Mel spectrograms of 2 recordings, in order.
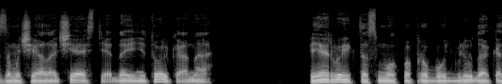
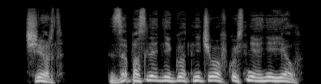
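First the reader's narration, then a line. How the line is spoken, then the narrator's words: Exclaimed. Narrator (Russian): воскликнул один из наемников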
